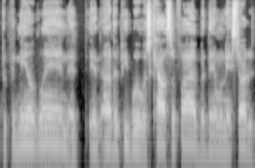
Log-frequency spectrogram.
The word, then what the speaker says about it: pineal: So it gave them another perspective on like the pineal gland and its actual purpose.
